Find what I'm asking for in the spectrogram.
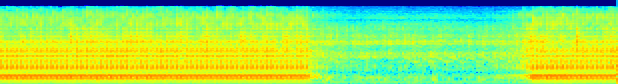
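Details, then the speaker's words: Tube radio receiver being diagnosed for an oscillation, signal-tracing probe held at the rectifier; steady low buzz with dense overtones, dipping briefly then returning, the sound of AC being rectified to DC: normal rectifier hum. "that's changing AC to DC and we're hearing it. That's what that sounds like."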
